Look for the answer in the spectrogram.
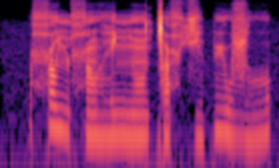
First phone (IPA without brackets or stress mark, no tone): ħ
